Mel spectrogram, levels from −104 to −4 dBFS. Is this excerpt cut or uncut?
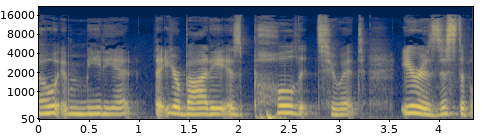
cut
